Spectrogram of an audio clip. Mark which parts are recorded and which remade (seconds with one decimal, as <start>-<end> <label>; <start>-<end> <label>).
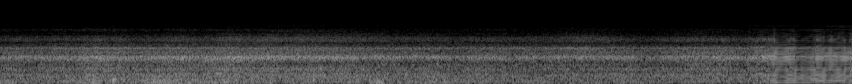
0.0-7.7 recorded; 7.7-8.5 remade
